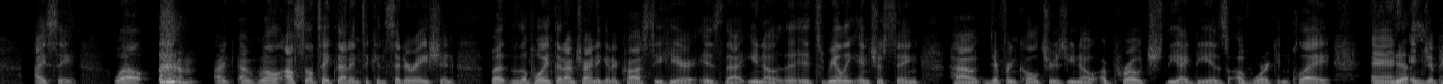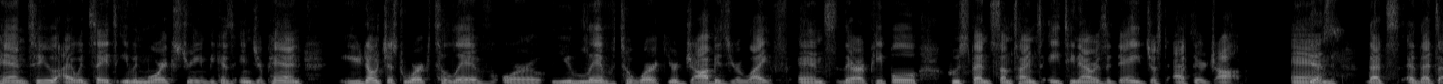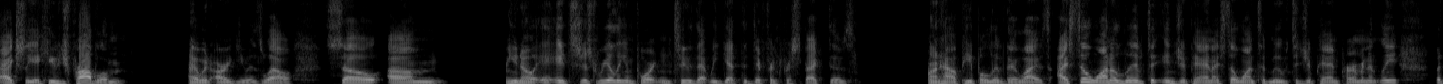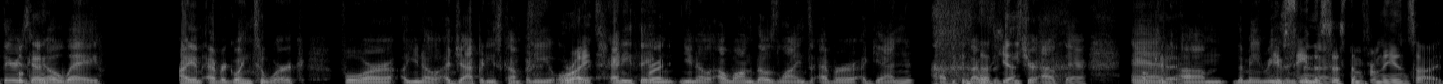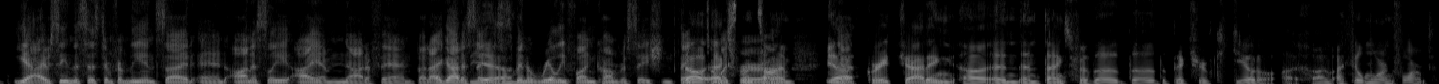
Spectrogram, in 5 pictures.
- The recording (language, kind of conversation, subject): English, unstructured, What is your favorite place you have ever traveled to?
- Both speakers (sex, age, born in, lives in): male, 35-39, Venezuela, United States; male, 55-59, United States, United States
- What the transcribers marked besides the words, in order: throat clearing; tapping; chuckle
